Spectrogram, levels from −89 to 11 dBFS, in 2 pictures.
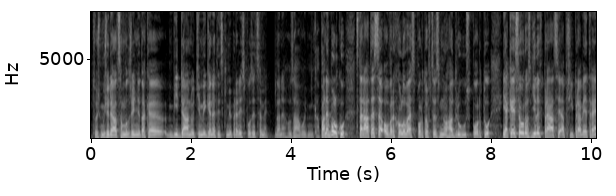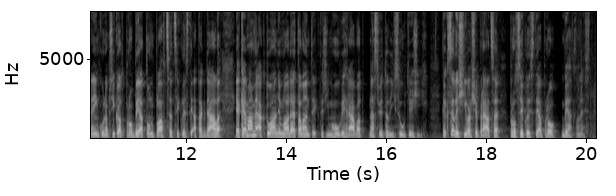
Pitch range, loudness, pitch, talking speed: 125-155 Hz, -25 LUFS, 135 Hz, 180 wpm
